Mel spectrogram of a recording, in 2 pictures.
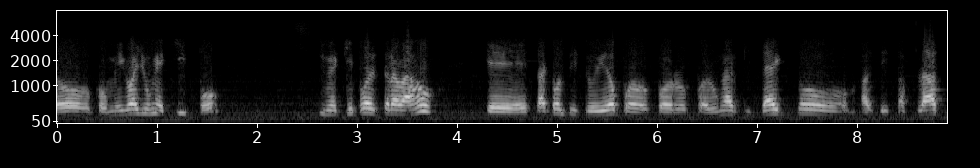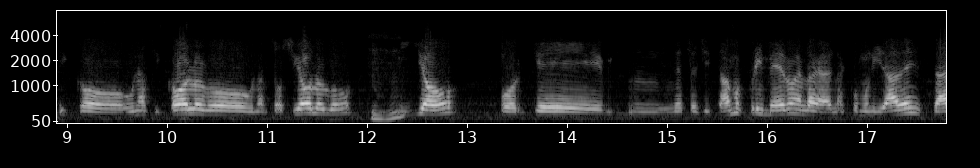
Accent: Caripito, Monagas, Venezuela; en el pueblo donde yo nací, en Caripito, en el estado Monagas.

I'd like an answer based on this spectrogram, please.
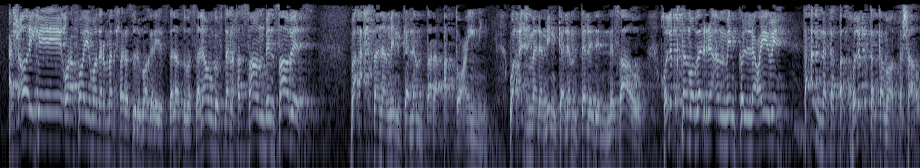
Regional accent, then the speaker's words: Iran; first language fa; افسوسه که ما ایرانی هستیم، فارسی زبان هستیم

